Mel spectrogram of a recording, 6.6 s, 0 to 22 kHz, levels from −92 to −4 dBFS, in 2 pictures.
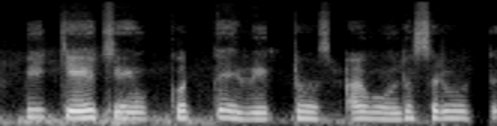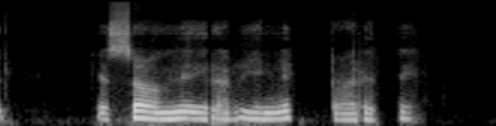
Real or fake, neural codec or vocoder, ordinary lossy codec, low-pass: fake; codec, 44.1 kHz, 2.6 kbps, DAC; Opus, 24 kbps; 19.8 kHz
